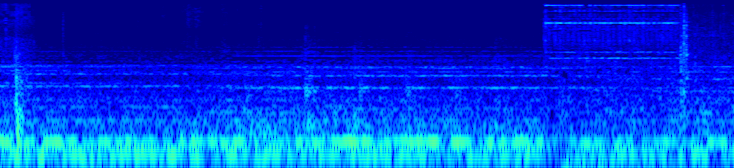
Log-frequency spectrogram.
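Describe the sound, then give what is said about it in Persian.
A telephone bell rings in a brief burst near the end, bright and metallic, over a steady low electrical hum. No one speaks. “تلفن نباشه.”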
